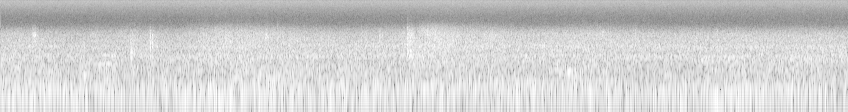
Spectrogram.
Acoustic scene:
residential area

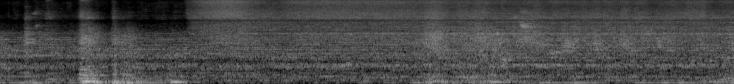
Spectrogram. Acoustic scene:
restroom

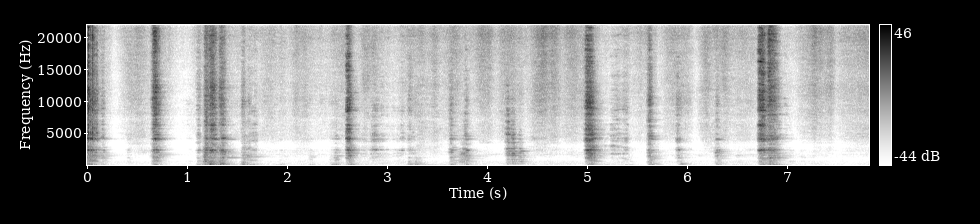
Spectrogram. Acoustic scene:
kitchen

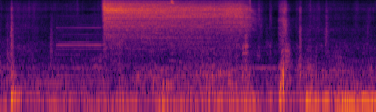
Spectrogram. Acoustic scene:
bus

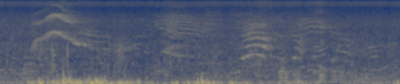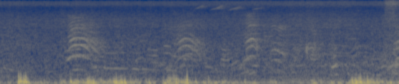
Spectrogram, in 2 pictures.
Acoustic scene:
park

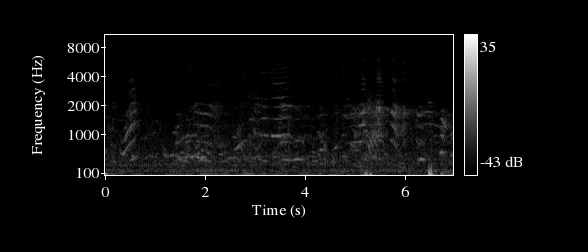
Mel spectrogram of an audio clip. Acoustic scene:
residential area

